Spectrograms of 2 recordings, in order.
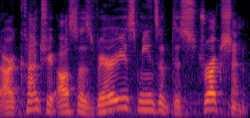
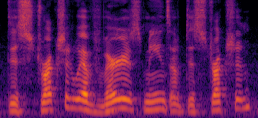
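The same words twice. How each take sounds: First: Said in the usual way. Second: High, disbelieving echo of a quote; questioning, raised pitch; incredulous repeat. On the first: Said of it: "this is to quote Putin". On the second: Retold or imitated. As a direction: repeat it back in mock astonishment. Scoffing repeat of the quote just read.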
